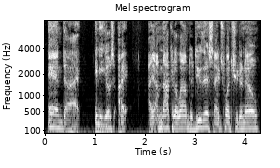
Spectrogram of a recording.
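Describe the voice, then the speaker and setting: Creaky-voiced man in casual radio chat. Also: mid-range voice, fast, a bit bright, no echo. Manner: informal, slangy, emphatic and repetitive. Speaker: radio morning show host.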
